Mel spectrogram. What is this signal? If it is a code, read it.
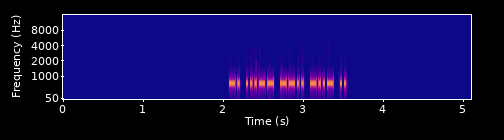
Morse code, heard as a keyed tone, about 46 wpm, 700 Hz. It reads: N3ZXI
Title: USA Call Signs - 5 Characters - 45wpm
